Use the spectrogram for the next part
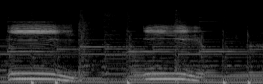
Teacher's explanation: the E sound is a front vowel because you produce it at the front. The tongue moves to the front of your mouth.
